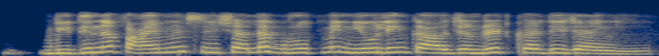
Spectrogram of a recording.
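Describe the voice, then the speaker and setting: A woman teaching a Tajweed class online, explaining step by step, asking the class questions and repeating key points. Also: sits high. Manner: explains with questions and repetition, mixes English terms. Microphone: online meeting call.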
